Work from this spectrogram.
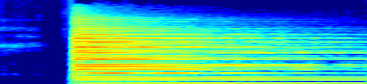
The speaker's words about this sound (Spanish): Vale, pues voy con mi última recomendación también, la doce, doceava eh, campanada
